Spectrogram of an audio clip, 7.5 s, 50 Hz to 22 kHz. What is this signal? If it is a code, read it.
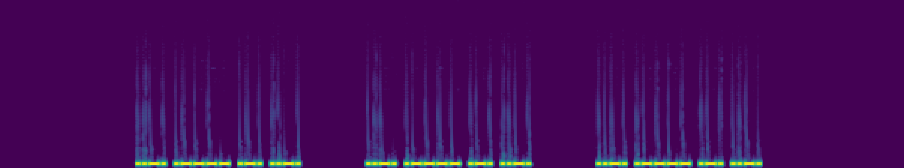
Morse code, heard as a keyed tone, about 46 wpm, 700 Hz. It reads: F1RF F1RF F1RF
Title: DXCC-100 Call Signs - 4 Characters - Repeated 3x - 45wpm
